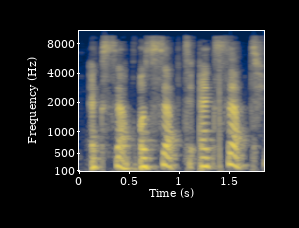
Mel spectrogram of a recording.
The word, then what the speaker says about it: accept: I do not accept 요 발음이 accept 이렇게 발음해요. 거의 발음이 이거랑 비슷해요. except.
